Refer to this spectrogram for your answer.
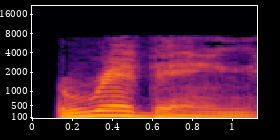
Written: ribbing

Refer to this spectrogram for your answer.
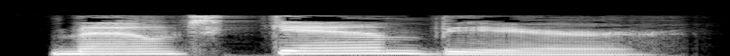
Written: Mount Gambier

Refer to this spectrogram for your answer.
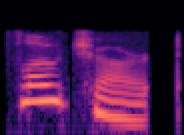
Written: flowchart

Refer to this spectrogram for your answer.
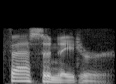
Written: fascinator

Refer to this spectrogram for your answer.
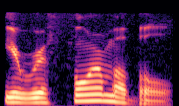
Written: irreformable

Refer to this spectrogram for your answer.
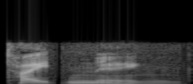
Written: tightening

